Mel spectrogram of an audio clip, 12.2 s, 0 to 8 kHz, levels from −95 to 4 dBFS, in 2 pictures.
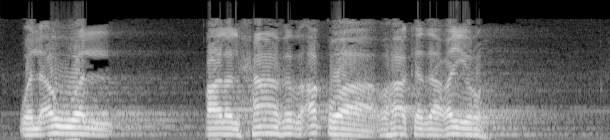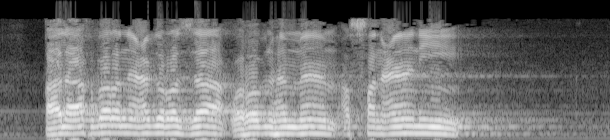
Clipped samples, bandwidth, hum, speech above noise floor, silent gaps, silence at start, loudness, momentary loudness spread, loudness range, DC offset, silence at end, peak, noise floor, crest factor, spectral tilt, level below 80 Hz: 0.8%; 5.4 kHz; none; 34 dB; none; 0.2 s; -9 LUFS; 15 LU; 4 LU; under 0.1%; 0.8 s; 0 dBFS; -42 dBFS; 10 dB; -9.5 dB/octave; -40 dBFS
